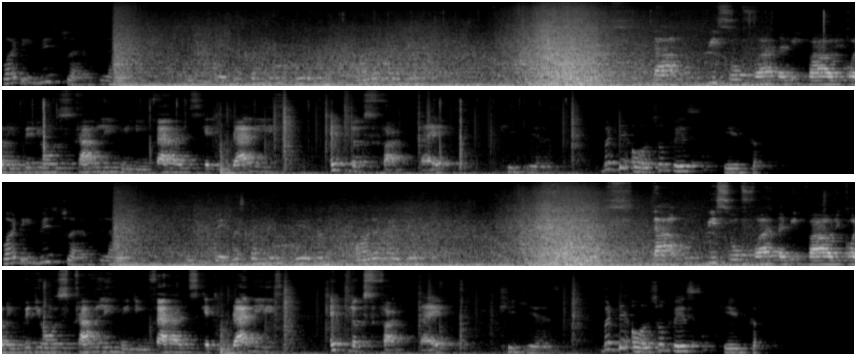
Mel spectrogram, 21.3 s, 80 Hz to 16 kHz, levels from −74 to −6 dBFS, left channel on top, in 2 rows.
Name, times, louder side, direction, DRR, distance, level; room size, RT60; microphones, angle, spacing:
voice 1, 0.0-1.9 2.3-5.5 16.9-17.7 18.1-20.1, right 3 dB, 30° right, 0.3 m, -39 dB
sound 1, 1.4-9.6, left 1 dB, 10° left, 0.7 m, -30 dB
sound 2, 3.2-17.9, left 3 dB, 75° left, 0.5 m, -45 dB
voice 2, 6.7-14.2 14.8-16.2, right 2 dB, 75° right, 1.7 m, -34 dB
sound 3, 13.3-18.4, left 1 dB, 45° left, 1.5 m, -44 dB
11.0 x 4.7 x 3.8 m
head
